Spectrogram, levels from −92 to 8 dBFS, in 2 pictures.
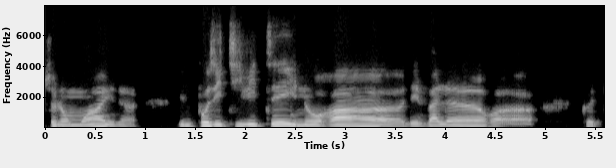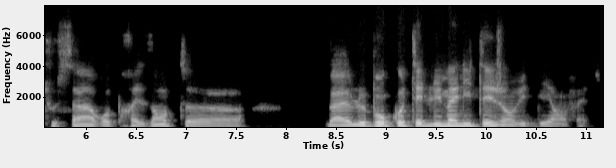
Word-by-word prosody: selon 105 -4 -2
moi, 110 +5 +1
une, 95 -5 -4
heu, 85 -2 -12 0.4
une 110 -1 -4
positivité, 120 +2 +2
une 110 -4 +2
aura, 110 -1 +2
heu, - - -10
des 100 +2 -4
valeurs, 115 +2 -1
heu, 95 - -6 0.5
que - - -6
tout - - -10
ça 120 -1 -3
représente, 110 +3 -6
heu, 90 -3 -6 0.9
bah, 115 -1 0
le 115 +1 +3
bon 135 +5 +5
côté 135 0 +3
de 125 - -2
l'humanité, 125 +2 +3
j'ai 110 - -3
envie 100 -1 -6
de 85 - -22
dire, 100 0 -7
en - - -13
fait. - - -23
115 Hz, 155 wpm, -21 LUFS, 100-125 Hz, 0.9 s, bon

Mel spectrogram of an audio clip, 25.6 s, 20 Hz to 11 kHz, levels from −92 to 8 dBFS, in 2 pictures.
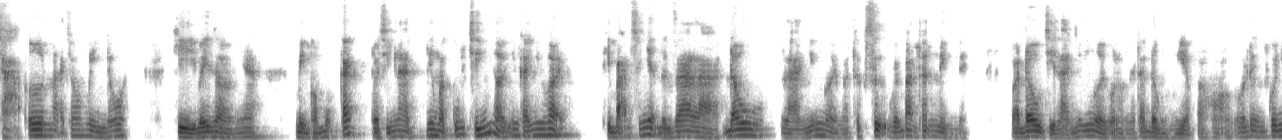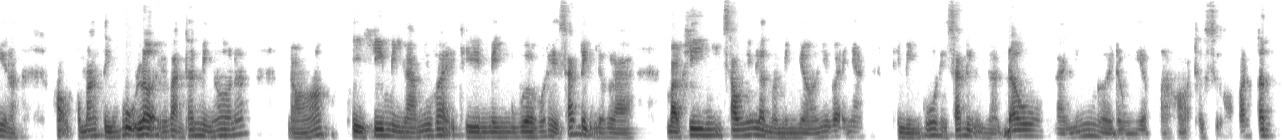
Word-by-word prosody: trả - - -3
ơn 135 0 +5
lại 130 - -5
cho 135 0 -5
mình 120 -6 -3
thôi. 130 +2 -2 0.5
Thì 100 -2 +7
bây 110 +2 +5
giờ 100 -5 +1
nha, 105 0 -4 0.4
mình 105 -4 +1
có 95 - -1
một 115 +3 -3
cách, 160 +1 +5
đó - - +2
chính 105 +3 -3
là 125 -3 0 0.2
nhưng 140 -1 +2
mà - - +3
cũng 150 - -1
chính 150 +5 +4
là 185 - +3
những 140 - -3
cái 120 -1 +1
như 145 +1 0
vậy 150 -2 +4 0.4
thì - - +2
bạn - - +2
sẽ 145 - -6
nhận 160 -1 +3
được 100 -1 0
ra 120 +2 +3
là 100 -5 0
đâu 140 0 +3
là 95 -2 -2
những 115 +9 -3
người 120 -7 -3
mà 95 0 -10
thực - - -9
sự - - +2
với - - 0
bản - - 0
thân 125 0 -3
mình 100 -5 -4
này, 90 - -14 0.4
và 105 - +2
đâu 120 +4 +7
chỉ 95 - 0
là 90 -1 -2
những 125 +7 -3
người, 110 -7 +2
gọi 90 - -3
là, 95 - -8
người 90 +1 -10
ta 110 - -2
đồng 95 -5 -1
nghiệp 90 -1 -2
và 90 - -8
họ 100 +2 -9
coi 110 - -3
lư 120 -2 -3
coi 125 +1 +2
như 130 -2 +1
là 95 -2 -6 0.4
họ - - -2
có - - -3
mang 130 +3 +1
tính 110 0 +1
vụ 160 -2 +6
lợi 155 +2 +7
với 115 - -3
bản 125 -2 0
thân 135 +1 0
mình 125 -4 -1
hơn 140 +2 -1
á. 170 +3 -5 0.4
Đó, 105 +12 -2 0.2
thì 120 -3 +6
khi 140 - +8
mình 120 -4 0
làm 110 +3 -1
như 135 - 0
vậy 145 +2 0
thì 115 -4 +2
mình 110 0 -1
vừa 115 -1 +5
có 115 - -4
thể 105 - +1
xác 160 +9 0
định 160 -10 0
được 105 -1 -4
là 95 -1 -2 0.3
mà 115 -2 +5
khi 145 -1 +7 0.2
sau 135 -2 +3
những 150 +2 0
lần 135 -5 +2
mà 100 - -3
mình 100 0 -3
nhờ 95 -1 -2
như 120 - -4
vậy 125 - -1
nha, 115 -1 -10 0.4
thì 105 - 0
mình 100 -1 -2
cũng 140 - -1
có - - 0
thể 150 - -7
xác 135 - 0
định 130 -6 -3
là 95 - -8
đâu 135 -1 +1
là 95 -1 -8
những 130 +5 -6
người 100 -5 -3
đồng 90 -1 -7
nghiệp 95 0 -7
mà - - -13
họ - - -10
thực - - -13
sự - - -15
họ - - -20
quan 120 - -4
tâm, 140 0 +1
115 Hz, 290 wpm, -24 LUFS, 100-135 Hz, 0.5 s, khi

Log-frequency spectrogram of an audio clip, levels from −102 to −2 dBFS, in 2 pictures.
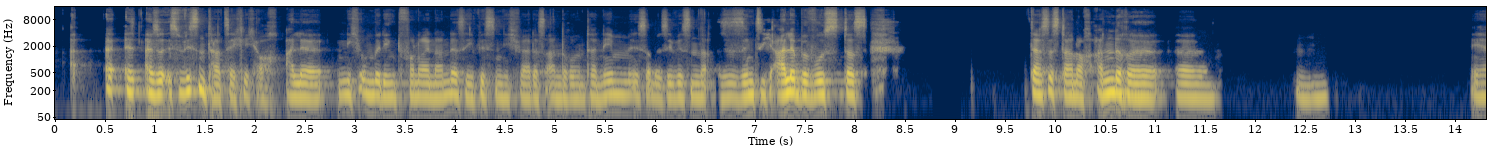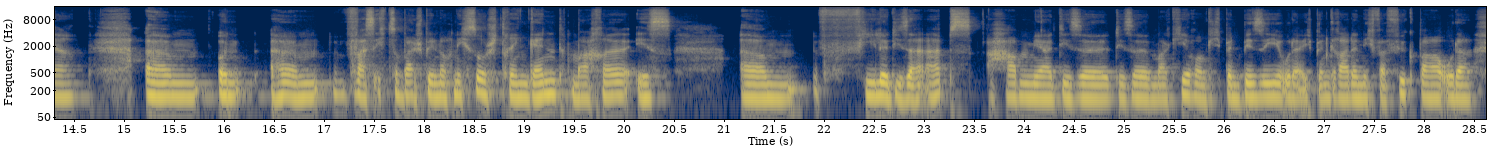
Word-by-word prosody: A - - -10 0.3
äh, 200 - +4 0.2
äh, 180 - -1
also 165 -2 +6
es 170 +1 -1
wissen 195 0 +5
tatsächlich 140 +1 -4
auch 125 - -11
alle 140 -2 0
nicht 160 0 -3
unbedingt 150 -3 +1
voneinander. 150 +2 0
Sie 140 -5 -6
wissen 145 -2 -4
nicht, 135 0 -7
wer 140 -1 -3
das 135 -1 -5
andere 140 -1 -4
Unternehmen 150 +4 -2
ist, 155 -2 -4
aber 135 - -3
sie 140 +2 -4
wissen, 145 0 -2
da 145 - -3
sie 145 +1 -4
sind 150 +4 +2
sich 160 -2 -3
alle 170 +3 +11
bewusst, 160 +1 +3
dass 160 0 +4 1.6
dass 170 0 +4
es 185 - +2
da 155 -1 +2
noch 145 -3 0
andere, 150 -5 +5
äh 140 -2 -1 0.9
Mhm. 140 +2 -7 1.4
Ja, 145 -1 -4 0.7
ähm, 150 -1 +1
und, 155 -1 +1 0.2
ähm, 145 0 0 0.3
was 150 -3 -1
ich 175 - -11
zum 160 - -4
Beispiel 150 0 -1
noch 145 0 -1
nicht 155 -1 -3
so 180 -4 +3
stringent 160 0 0
mache, 150 +2 -1
ist 140 0 -2 0.7
ähm, 140 +9 -1
viele 150 -3 0
dieser 140 -2 0
Apps 155 +1 -4
haben 145 -1 -2
ja 140 -1 +2
diese 135 -1 0
diese 135 0 -2
Markierung, 130 +1 -2
„Ich 130 0 -17
bin 135 -2 -1
busy“ 145 0 +2
oder 140 -1 0
„Ich - - -8
bin 130 +1 -4
gerade 135 0 -1
nicht 135 0 -4
verfügbar“ 145 -4 -2
oder, 135 -1 +1
145 Hz, 145 wpm, -24 LUFS, 140-155 Hz, 1.6 s, alle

